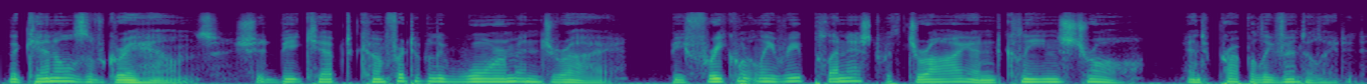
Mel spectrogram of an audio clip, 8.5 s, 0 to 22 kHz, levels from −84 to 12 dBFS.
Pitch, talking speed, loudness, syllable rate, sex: 120 Hz, 155 wpm, -20 LUFS, 4.7 syllables/s, male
